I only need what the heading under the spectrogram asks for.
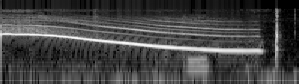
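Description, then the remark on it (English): A slide whistle plays one long, smooth descending glide, its loud pitch dropping steadily for about three seconds before stopping, followed by a brief sharp pop. “Slide whistle. Okay. It goes like this.”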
